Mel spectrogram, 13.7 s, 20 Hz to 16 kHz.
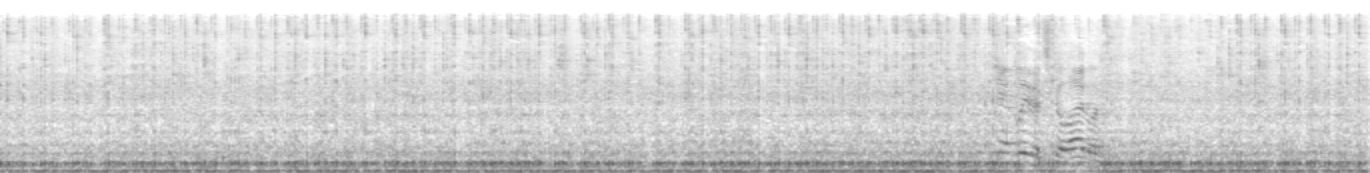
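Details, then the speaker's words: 1995 Honda CBR F3 first start, wet plugs, fuel spraying everywhere, open pipe: rapid steady burble that holds without stalling; rich running at idle. "It's shooting [ __ ] gas all over the place."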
